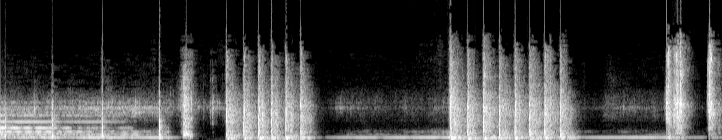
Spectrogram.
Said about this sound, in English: You knock too loud, Paul. You disturb our boss.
